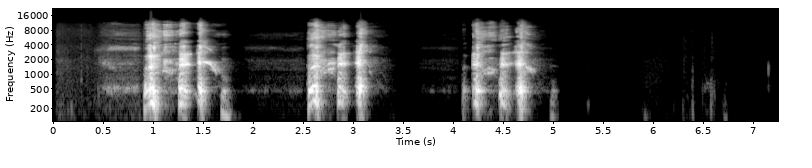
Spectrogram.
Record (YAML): three_cough_length: 7.3 s
three_cough_amplitude: 27773
three_cough_signal_mean_std_ratio: 0.29
survey_phase: beta (2021-08-13 to 2022-03-07)
age: 18-44
gender: Male
wearing_mask: 'No'
symptom_cough_any: true
symptom_new_continuous_cough: true
symptom_runny_or_blocked_nose: true
symptom_sore_throat: true
symptom_fatigue: true
symptom_fever_high_temperature: true
symptom_headache: true
symptom_change_to_sense_of_smell_or_taste: true
symptom_onset: 3 days
smoker_status: Never smoked
respiratory_condition_asthma: false
respiratory_condition_other: false
recruitment_source: Test and Trace
submission_delay: 2 days
covid_test_result: Positive
covid_test_method: RT-qPCR
covid_ct_value: 20.6
covid_ct_gene: ORF1ab gene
